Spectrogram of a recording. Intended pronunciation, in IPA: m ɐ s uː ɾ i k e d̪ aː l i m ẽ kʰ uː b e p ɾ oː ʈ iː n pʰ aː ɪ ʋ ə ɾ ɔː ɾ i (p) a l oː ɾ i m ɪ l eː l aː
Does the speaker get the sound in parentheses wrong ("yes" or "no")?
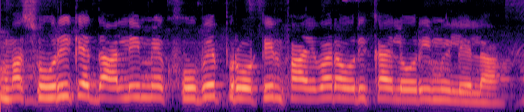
yes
